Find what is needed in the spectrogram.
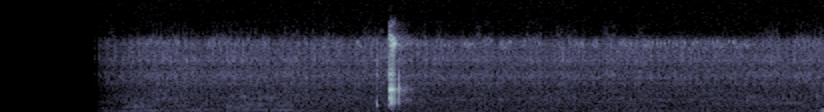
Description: Yet another bout with the dreaded hiccups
